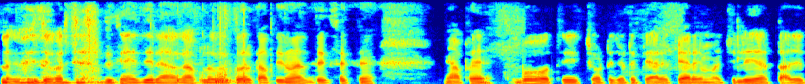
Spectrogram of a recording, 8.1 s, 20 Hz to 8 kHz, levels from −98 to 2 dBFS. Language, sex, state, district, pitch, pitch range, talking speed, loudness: Hindi, male, Chhattisgarh, Raigarh, 110 Hz, 105-110 Hz, 195 wpm, -17 LUFS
